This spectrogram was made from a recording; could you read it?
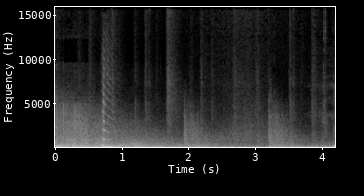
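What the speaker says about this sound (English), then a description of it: "it's a missile." A missile strike in the space strategy game Distant Worlds 2 lands as a booming explosive burst, followed by a rumbling low roar and a second softer impact, loud and with no talk over it.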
